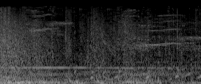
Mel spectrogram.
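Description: A laser gun fires with sharp zaps.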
